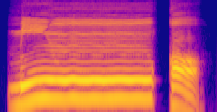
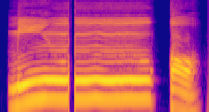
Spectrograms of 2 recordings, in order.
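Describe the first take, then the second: Both takes have the same delivery.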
